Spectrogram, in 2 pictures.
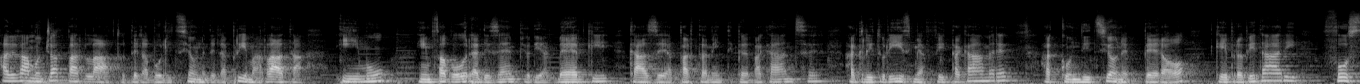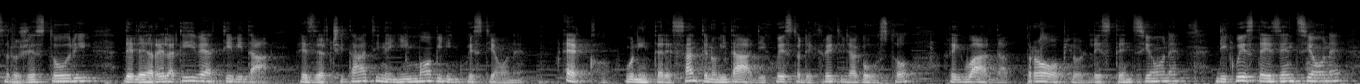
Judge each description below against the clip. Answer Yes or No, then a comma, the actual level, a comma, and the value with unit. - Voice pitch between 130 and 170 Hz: No, low, 115 Hz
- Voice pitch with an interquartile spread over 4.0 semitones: Yes, average, 4.9 semitones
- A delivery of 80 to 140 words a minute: Yes, slow, 115 wpm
